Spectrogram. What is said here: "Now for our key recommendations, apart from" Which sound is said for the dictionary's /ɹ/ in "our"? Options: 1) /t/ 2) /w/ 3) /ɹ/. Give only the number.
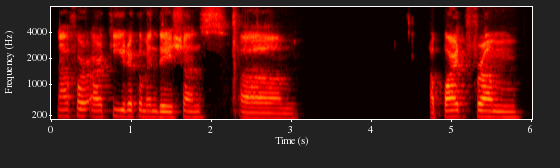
2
